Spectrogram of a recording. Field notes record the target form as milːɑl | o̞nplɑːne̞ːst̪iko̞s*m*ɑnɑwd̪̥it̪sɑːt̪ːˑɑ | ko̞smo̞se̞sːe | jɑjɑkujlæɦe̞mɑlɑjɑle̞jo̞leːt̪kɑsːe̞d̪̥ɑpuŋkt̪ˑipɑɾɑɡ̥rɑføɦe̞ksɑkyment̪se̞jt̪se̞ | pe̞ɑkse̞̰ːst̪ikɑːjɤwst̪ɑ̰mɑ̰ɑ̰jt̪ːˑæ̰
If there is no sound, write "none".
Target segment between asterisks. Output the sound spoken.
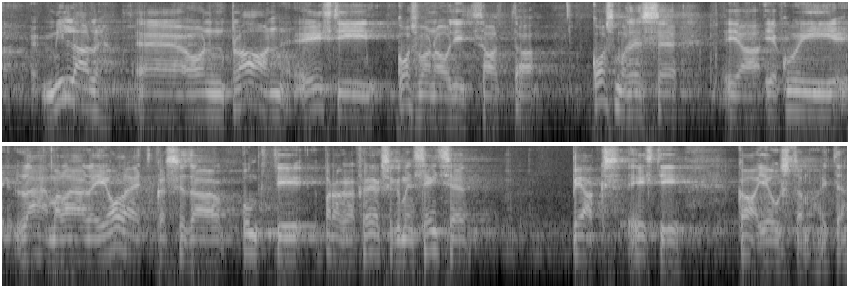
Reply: m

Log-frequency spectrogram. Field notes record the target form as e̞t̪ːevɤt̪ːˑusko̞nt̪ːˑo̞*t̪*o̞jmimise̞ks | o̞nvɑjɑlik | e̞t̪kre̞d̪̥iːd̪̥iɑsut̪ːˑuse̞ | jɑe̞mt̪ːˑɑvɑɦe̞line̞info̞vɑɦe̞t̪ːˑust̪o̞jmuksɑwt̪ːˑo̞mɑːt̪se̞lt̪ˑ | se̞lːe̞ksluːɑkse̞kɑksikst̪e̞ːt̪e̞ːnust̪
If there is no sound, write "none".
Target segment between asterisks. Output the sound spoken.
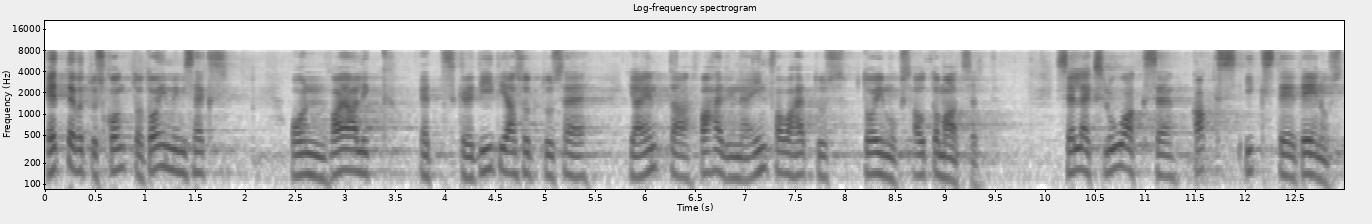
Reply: t̪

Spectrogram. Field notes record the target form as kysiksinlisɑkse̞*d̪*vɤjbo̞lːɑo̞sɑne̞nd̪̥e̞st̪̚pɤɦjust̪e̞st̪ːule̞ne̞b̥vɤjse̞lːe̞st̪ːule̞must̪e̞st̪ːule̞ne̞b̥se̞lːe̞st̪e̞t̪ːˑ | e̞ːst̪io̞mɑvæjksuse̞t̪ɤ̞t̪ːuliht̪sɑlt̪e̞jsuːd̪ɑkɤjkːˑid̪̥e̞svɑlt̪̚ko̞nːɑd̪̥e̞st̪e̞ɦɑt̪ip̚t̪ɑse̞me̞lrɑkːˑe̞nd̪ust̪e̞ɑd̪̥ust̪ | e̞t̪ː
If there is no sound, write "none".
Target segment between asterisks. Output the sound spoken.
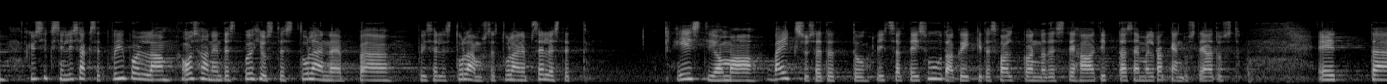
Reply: t̪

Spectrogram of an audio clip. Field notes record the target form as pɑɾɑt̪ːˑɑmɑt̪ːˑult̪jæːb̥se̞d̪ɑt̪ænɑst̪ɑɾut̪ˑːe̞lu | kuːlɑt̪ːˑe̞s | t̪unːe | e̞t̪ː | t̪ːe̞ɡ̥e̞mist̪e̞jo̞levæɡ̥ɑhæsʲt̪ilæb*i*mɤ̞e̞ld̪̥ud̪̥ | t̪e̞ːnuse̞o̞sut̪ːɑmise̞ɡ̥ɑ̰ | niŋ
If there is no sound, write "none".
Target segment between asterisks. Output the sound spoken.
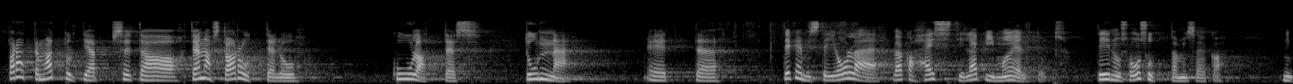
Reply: i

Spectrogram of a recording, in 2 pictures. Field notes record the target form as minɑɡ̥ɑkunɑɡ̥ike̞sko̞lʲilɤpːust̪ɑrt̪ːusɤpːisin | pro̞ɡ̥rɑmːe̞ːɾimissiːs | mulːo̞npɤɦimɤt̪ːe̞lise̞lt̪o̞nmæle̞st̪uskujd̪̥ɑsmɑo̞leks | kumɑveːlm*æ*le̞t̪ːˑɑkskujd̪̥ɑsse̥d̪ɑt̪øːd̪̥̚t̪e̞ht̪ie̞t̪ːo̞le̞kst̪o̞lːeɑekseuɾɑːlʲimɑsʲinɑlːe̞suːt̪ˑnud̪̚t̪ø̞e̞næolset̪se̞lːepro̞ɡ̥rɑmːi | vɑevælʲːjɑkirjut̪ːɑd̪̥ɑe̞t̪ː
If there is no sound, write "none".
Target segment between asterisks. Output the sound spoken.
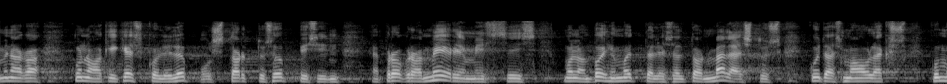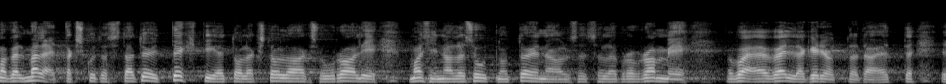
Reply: æ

